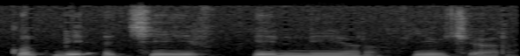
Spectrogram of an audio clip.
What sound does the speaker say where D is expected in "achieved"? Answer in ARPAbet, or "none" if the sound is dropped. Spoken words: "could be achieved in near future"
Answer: none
